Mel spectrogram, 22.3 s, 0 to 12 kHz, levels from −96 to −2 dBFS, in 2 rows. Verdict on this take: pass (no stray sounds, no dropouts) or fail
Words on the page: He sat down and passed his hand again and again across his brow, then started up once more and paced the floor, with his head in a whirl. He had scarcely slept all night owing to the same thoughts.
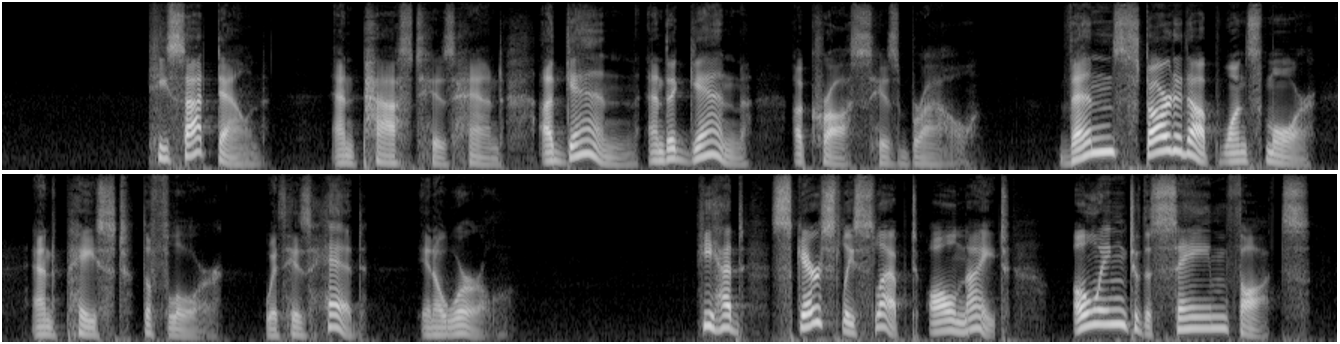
pass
